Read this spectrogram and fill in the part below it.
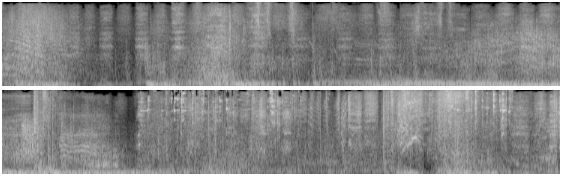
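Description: Wind rushes past in a strong roar.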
